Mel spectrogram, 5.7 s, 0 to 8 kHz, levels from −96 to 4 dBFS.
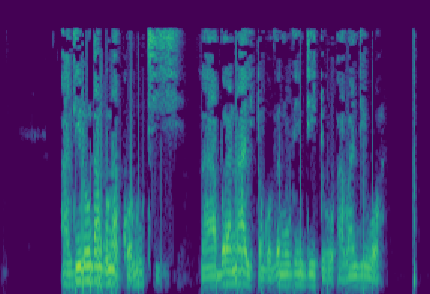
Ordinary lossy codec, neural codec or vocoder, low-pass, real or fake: MP3, 24 kbps; none; 7.2 kHz; real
